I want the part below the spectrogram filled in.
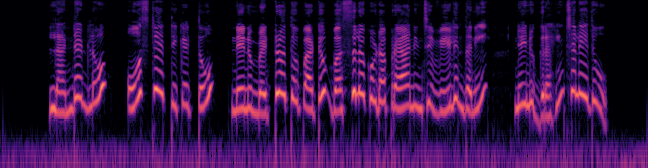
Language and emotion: Telugu, surprised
